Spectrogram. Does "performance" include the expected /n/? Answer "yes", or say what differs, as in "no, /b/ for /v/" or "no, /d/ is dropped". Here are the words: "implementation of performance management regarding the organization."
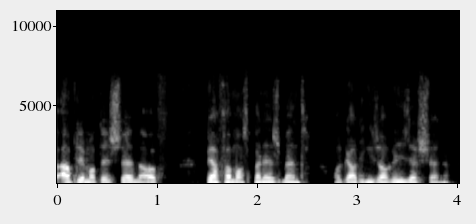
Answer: no, /n/ is dropped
